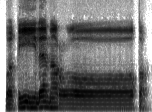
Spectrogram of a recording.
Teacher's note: mengidghamkan huruf nun kepada ra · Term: idghamun nuni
